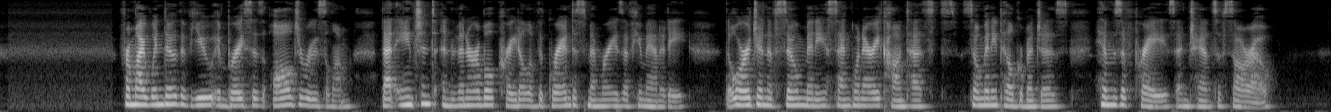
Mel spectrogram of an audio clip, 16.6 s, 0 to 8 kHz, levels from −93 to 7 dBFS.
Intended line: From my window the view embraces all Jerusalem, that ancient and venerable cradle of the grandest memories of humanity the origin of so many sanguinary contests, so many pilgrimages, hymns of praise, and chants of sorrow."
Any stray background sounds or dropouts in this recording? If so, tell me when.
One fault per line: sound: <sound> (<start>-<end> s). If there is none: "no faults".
no faults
